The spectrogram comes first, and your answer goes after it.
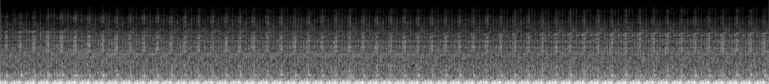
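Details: Land Rover Discovery 2 Td5 diesel idling below operating temperature: heavy pulsing beat with an uneven rhythm. Temporary misfire that eases to normal idle, shorter as it warms; owner suspects ECU fuel cut or cold protection.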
